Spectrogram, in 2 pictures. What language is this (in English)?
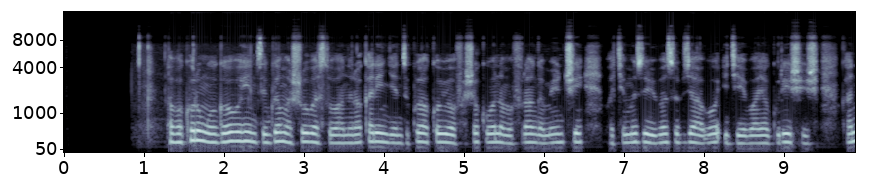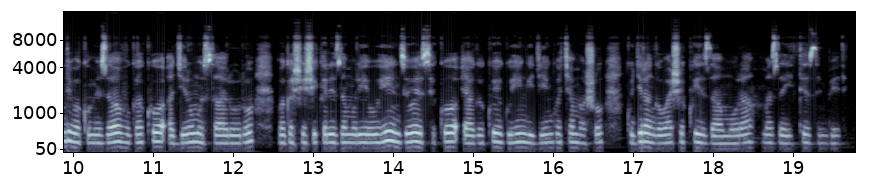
Kinyarwanda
